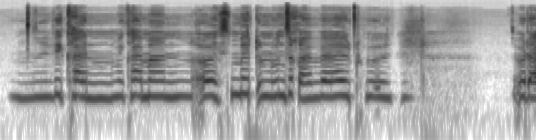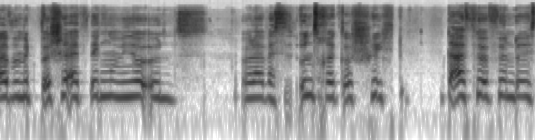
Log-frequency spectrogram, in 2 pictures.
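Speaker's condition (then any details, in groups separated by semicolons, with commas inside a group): Deafness; not deaf from birth, attended hearing school, spoken first language, later learned sign language; lip-reads hosts without interpreter, cannot hear podcast, wears Zupack bass backpack at home; speaks and signs, bilingual, hearing people forget deafness because speaks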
